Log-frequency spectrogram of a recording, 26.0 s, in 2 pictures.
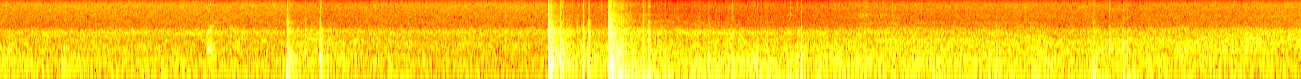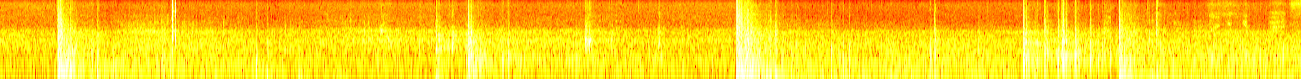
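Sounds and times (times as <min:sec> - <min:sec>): fireworks bursting with loud bangs: 0:00.0 - 0:26.0
low rumble: 0:06.0 - 0:26.0.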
